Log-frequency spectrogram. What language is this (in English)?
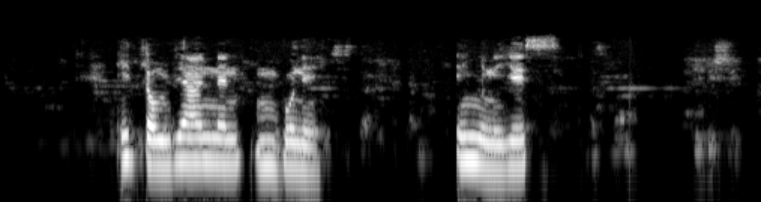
Bebele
